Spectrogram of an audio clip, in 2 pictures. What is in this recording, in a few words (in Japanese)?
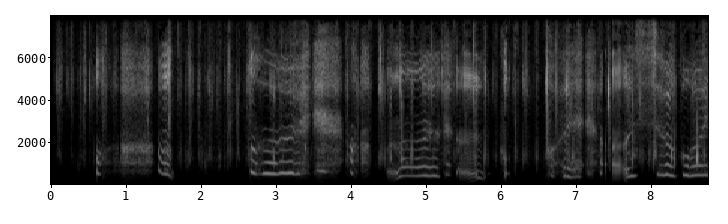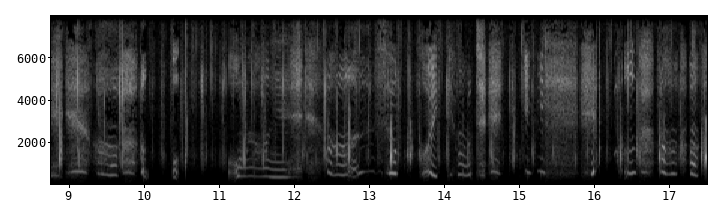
オナニーボイス; ASMR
